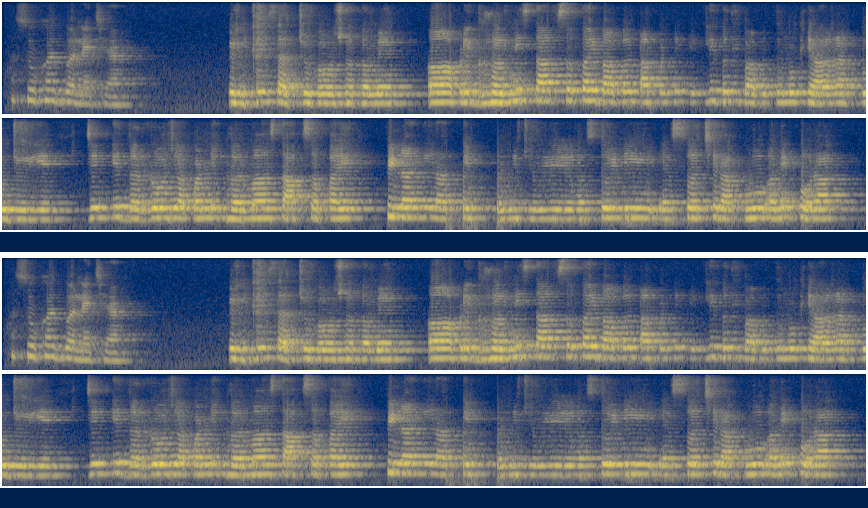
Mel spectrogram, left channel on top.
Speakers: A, on the right; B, on the left.
A: સુખદ બને છે.
B: બિલકુલ સાચું કહો છો તમે. અ આપણે ઘરની સાફ સફાઈ બાબત આપણને એટલી બધી બાબતો ન ખ્યાલ રાખવો જોઈએ. જેમકે દરરોજ આપણને ઘરમાં સાફ સફાઈ ફીનાલ નાખ જોઈએ. રસોઈની સ્વચ્છ રાખવું. અને ખોરાક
